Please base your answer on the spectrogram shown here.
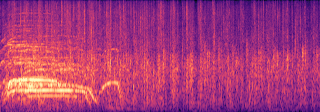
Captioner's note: audience cheering; audience applauding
